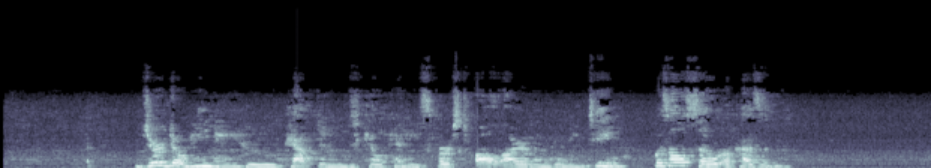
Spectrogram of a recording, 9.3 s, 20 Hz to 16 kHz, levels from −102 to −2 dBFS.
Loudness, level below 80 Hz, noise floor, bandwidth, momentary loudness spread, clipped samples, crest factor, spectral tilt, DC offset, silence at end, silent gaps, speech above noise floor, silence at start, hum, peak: -15 LUFS; -60 dBFS; -49 dBFS; 7.8 kHz; 10 LU; under 0.1%; 16 dB; -5.5 dB/octave; under 0.1%; 1.4 s; none; 34 dB; 0.85 s; none; 0 dBFS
